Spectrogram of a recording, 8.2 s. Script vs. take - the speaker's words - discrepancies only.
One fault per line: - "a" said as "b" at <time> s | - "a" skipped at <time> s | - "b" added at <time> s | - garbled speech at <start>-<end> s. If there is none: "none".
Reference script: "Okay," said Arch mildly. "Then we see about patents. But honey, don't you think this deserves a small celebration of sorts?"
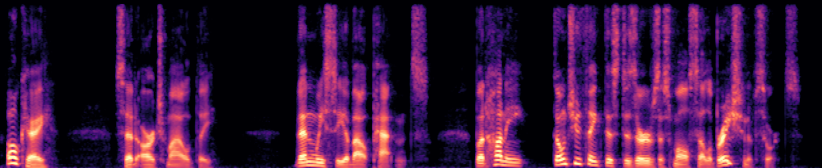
none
